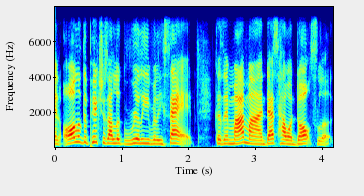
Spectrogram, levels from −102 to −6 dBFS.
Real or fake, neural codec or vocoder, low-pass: real; none; 7.2 kHz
